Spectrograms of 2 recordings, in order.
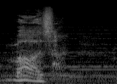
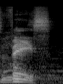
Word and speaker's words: Vaz: Vaz. Vaz? No. No, I'm sorry, your Vaz didn't survive. It's pronounced vase.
